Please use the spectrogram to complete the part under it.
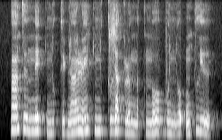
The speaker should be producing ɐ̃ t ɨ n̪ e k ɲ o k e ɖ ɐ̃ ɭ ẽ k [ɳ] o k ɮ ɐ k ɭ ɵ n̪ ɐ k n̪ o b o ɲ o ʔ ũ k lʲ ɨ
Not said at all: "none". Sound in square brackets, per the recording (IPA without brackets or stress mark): ɲ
